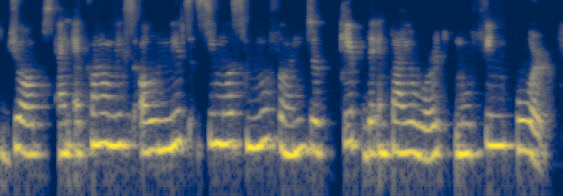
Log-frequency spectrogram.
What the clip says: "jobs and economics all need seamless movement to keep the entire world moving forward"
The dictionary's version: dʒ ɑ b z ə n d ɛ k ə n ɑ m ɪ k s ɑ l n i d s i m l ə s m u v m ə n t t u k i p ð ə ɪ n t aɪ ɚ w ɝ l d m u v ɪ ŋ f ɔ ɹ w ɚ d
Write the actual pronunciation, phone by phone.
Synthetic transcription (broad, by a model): dʒ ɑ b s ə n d ɛ k ə n ɑ m ɪ k s ɑ l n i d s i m ə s m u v m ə n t t u k i p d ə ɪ n t aɪ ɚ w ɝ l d m u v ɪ ŋ f ɔ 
